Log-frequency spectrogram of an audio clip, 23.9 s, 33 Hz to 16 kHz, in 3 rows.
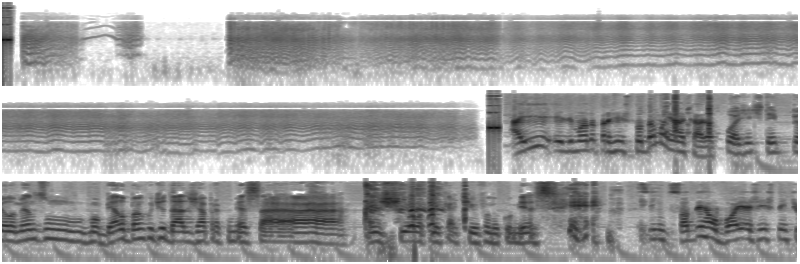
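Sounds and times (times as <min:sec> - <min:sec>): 
loud drawn-out fart in a phone audio message: 0:00.0 - 0:01.6, 0:02.2 - 0:13.0, 0:14.4 - 0:15.2, 0:18.6 - 0:20.8
speech: 0:13.1 - 0:23.8
laughter: 0:14.4 - 0:15.2, 0:19.6 - 0:22.4.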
